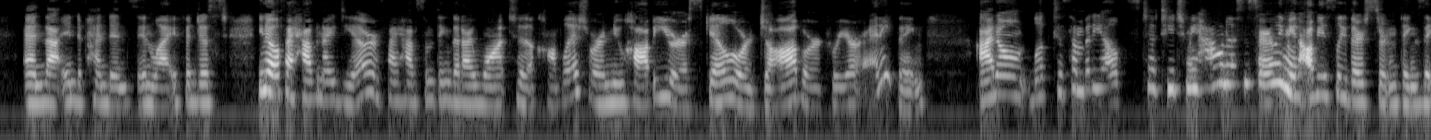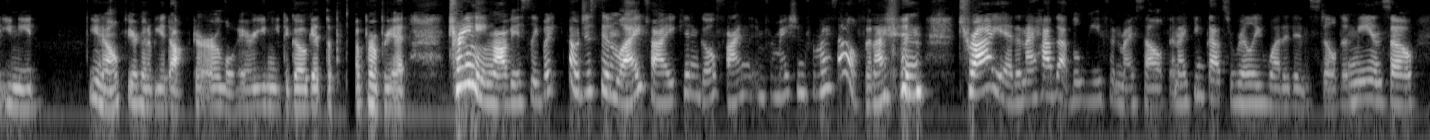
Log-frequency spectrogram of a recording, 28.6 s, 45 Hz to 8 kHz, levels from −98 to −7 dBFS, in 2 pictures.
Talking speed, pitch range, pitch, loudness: 245 wpm, 165-245 Hz, 180 Hz, -30 LUFS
